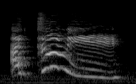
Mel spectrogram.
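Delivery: high, loud, drawn-out shriek. A narrator's reading. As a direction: shriek it with glee. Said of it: "she shrieked".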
